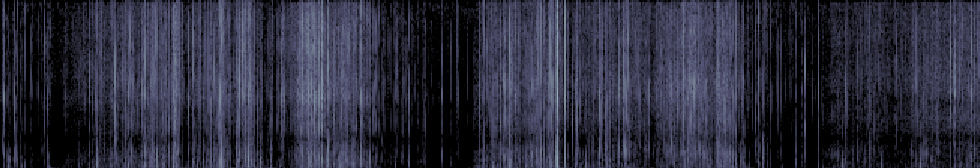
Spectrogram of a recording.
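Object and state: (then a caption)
Plastic wrap crinkled over a microphone. Thin clear plastic film is wrapped over a microphone head while furry puppet hands crumple and crinkle it. The result is a quiet, dense run of crackling, rustling bursts with brief pauses in between.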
